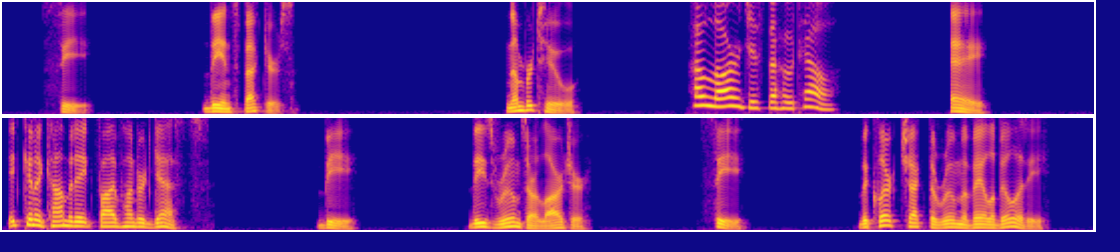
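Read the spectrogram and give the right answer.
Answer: A: It can accommodate 500 guests.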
